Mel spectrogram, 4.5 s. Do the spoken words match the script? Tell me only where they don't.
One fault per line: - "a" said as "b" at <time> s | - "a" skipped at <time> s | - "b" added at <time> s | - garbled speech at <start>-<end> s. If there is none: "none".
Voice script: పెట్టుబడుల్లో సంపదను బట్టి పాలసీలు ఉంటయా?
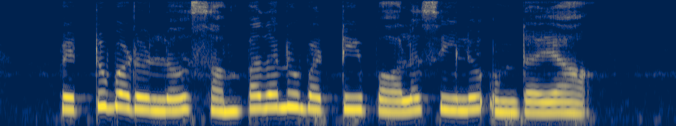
none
